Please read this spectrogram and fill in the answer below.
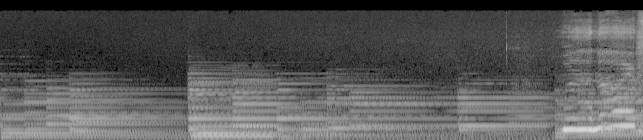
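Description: Keyboard playing slow, sustained piano chords, changing every second or two, as a worship-song intro. About seven seconds in, a woman starts singing over it.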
